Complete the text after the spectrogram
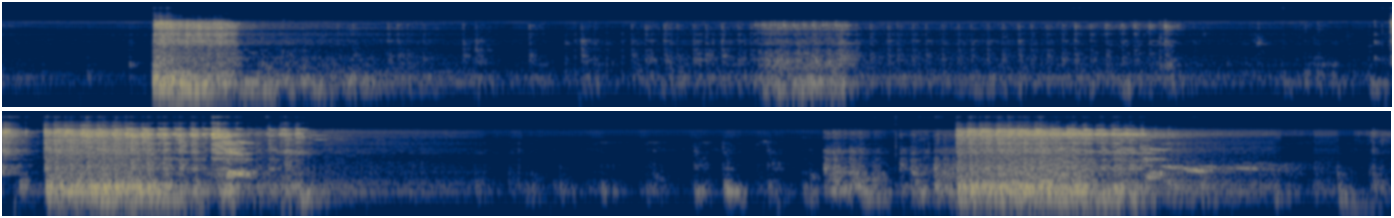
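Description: Rifle gunfire rattles in short bursts.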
